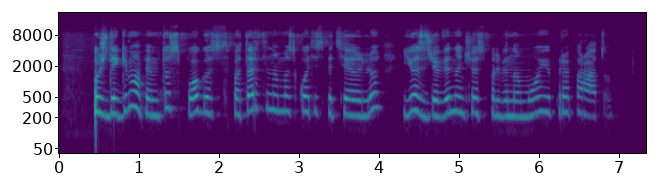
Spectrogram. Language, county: Lithuanian, Vilnius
